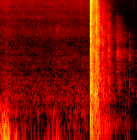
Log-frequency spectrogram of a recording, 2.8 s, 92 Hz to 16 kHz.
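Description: A single sharp gunshot from a Tisas 10mm pistol cracks out loud and close at an outdoor range, following a few soft low thumps, then decays quickly into quiet.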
